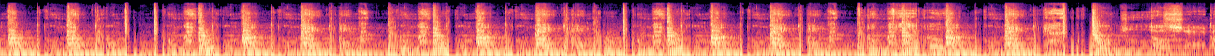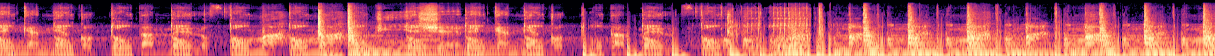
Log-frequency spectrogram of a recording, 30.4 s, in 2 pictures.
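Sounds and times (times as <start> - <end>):
slowed reverb Brazilian phonk music: 0.0 - 30.3.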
